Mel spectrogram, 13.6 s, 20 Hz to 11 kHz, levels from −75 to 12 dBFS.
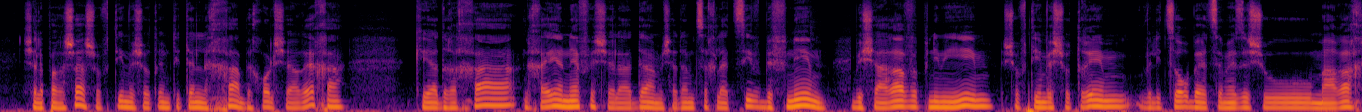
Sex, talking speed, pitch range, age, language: male, 110 wpm, 110-125 Hz, 30-49, Hebrew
